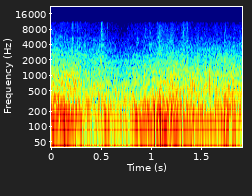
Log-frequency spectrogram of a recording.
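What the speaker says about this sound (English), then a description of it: "That is one hell of a storm!" Steady, dense rain with low rumbling thunder in the video game Cyberpunk 2077, a continuous storm roar filling the scene without pause.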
